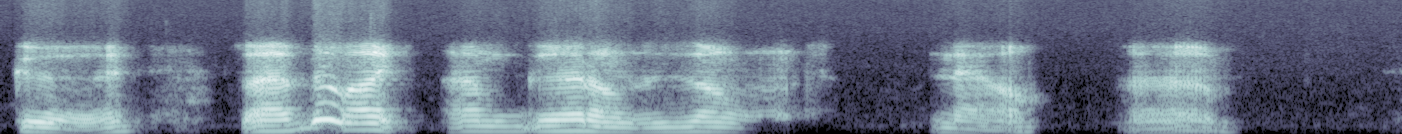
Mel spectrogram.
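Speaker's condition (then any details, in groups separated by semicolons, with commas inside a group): Cerebral palsy; wheelchair user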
